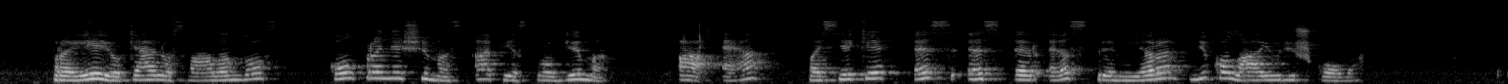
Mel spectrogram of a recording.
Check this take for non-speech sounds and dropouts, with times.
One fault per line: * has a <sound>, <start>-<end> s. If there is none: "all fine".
all fine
